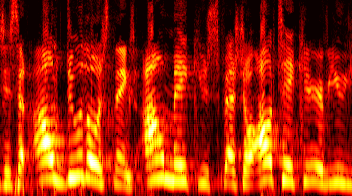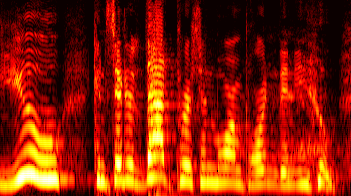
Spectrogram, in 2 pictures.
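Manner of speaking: loud, high, shouted preaching; full-force preaching. Acted. Preacher tells congregation Jesus went to die, full-force shout. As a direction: drive it home at the top of your voice.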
